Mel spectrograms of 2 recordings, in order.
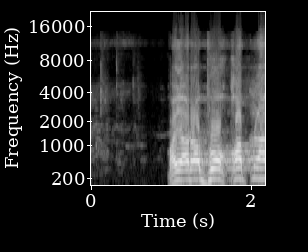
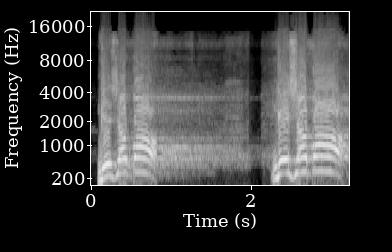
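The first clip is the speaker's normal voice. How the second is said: voiced villager question; 8 semitones higher than usual.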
